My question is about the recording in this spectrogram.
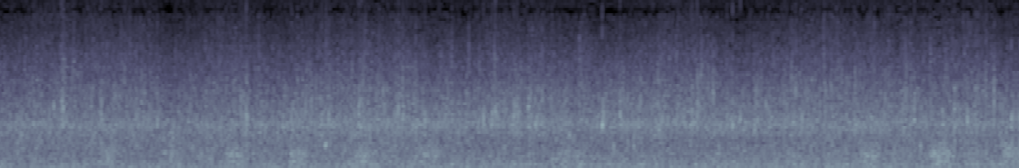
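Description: Steady rain ambience: an even, unbroken hiss of falling rain.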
